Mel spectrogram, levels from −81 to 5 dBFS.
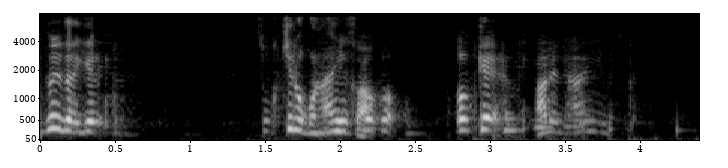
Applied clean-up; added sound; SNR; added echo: neural mask model DeepFilterNet 3.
